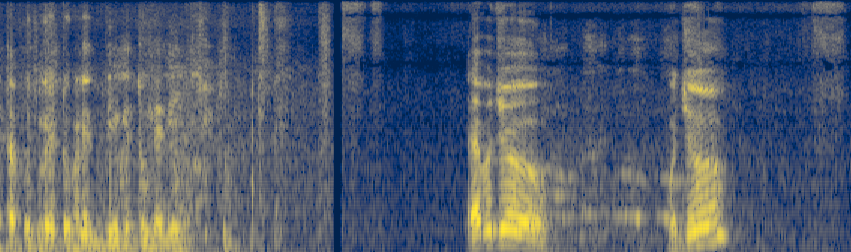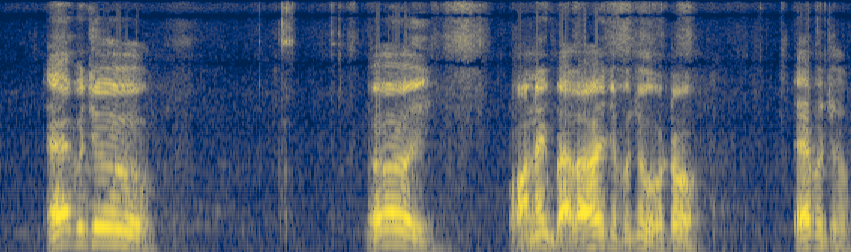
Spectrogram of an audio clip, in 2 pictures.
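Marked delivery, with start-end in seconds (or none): 4.0-14.1 calling out. Real, not acted. Calls wife to wake up.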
